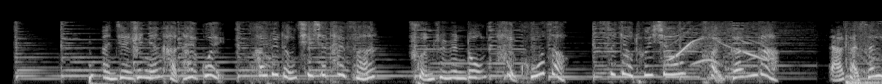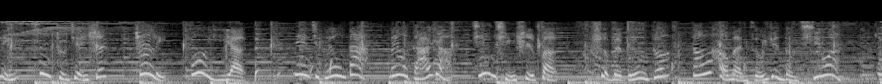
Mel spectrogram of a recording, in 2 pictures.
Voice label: 女 视频 MG风格 趣味广告

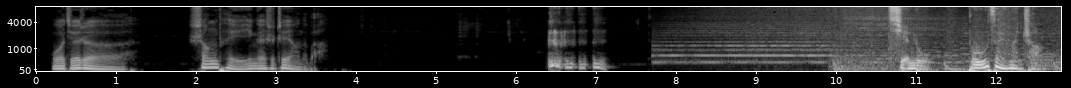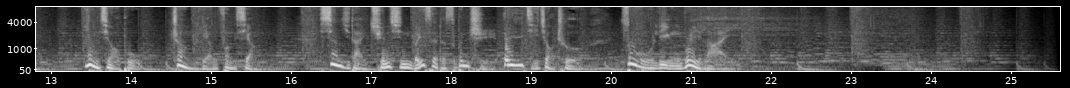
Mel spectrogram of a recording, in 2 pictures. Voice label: 男 科技广告; 来一台奔驰

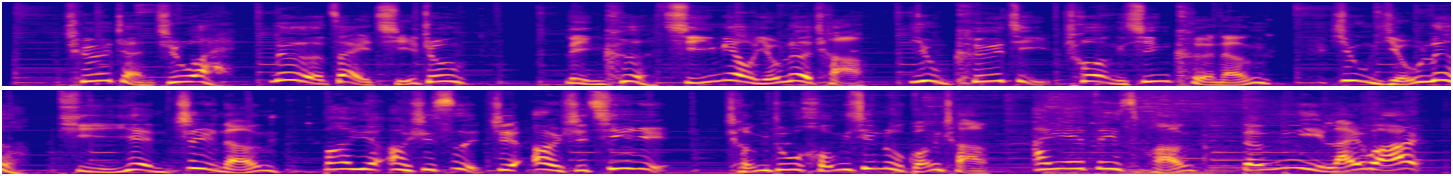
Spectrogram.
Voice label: 广告 车展; 领克

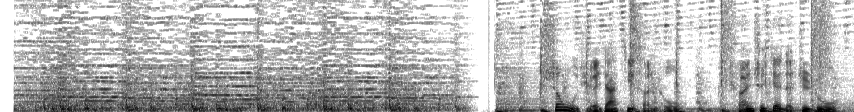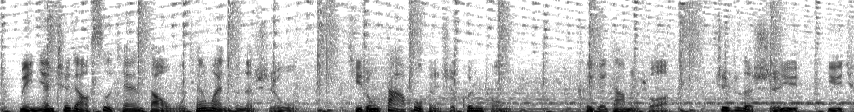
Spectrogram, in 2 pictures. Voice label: 男 蜘蛛; 爱宠记

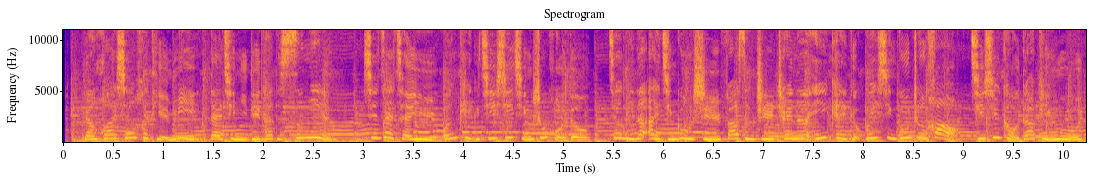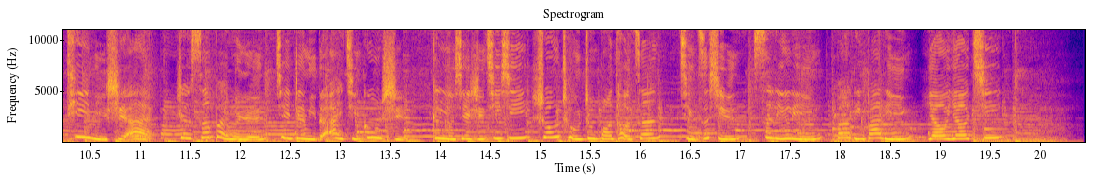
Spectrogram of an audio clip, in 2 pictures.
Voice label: 电台广告, 甜美欢快, 节日活动

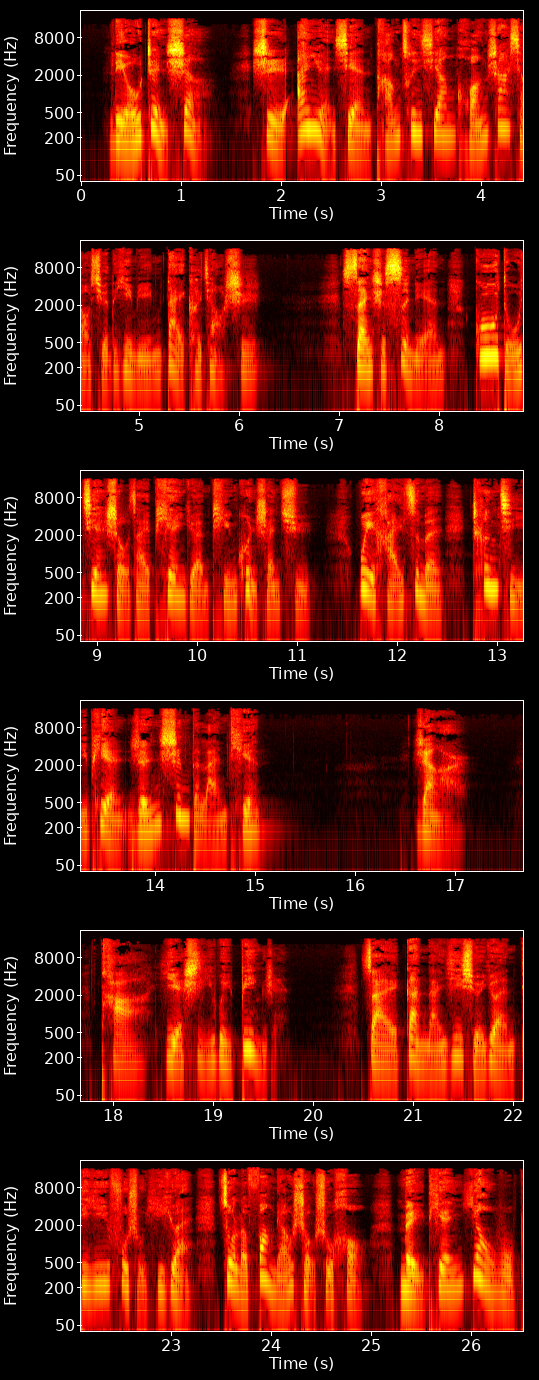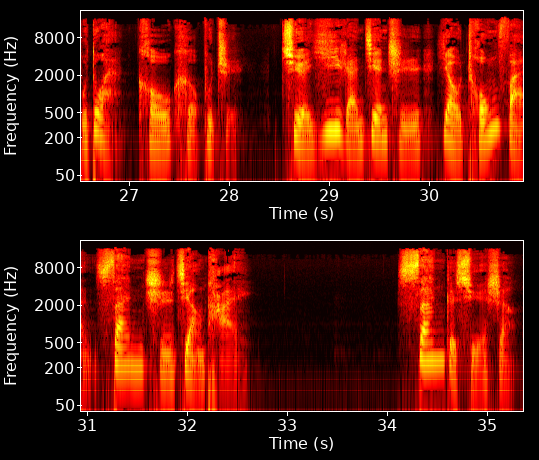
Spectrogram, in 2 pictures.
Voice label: 女 人物 大山里的乡村教师, 配音案例

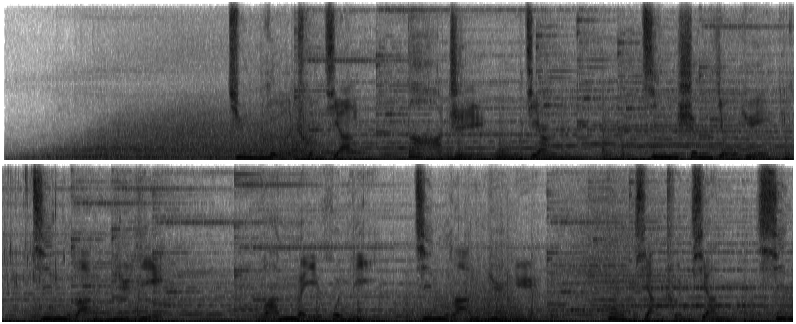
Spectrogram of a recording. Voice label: 男80 广告 酒, 国语男声配音; 金郎玉液酒; 央视农广

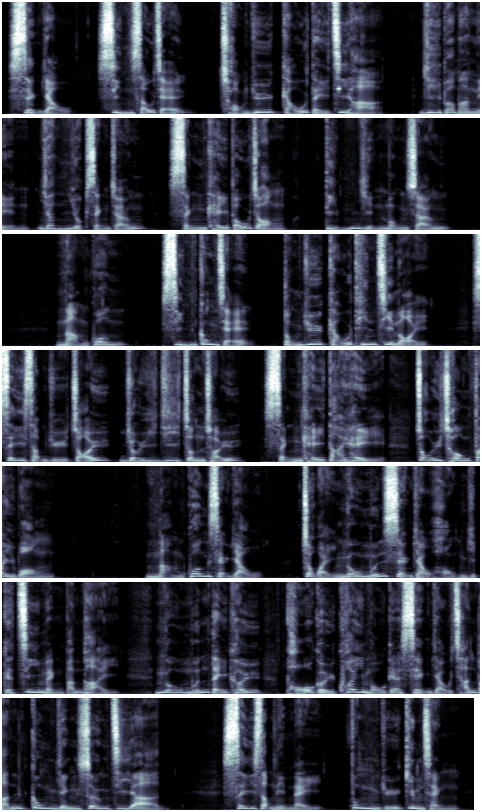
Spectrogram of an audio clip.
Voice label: 粤男; 南光石油

